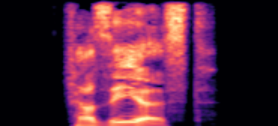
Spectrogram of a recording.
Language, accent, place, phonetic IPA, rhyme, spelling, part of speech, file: German, Germany, Berlin, [fɛɐ̯ˈzɛːəst], -ɛːəst, versähest, verb, De-versähest.ogg
- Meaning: second-person singular subjunctive II of versehen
